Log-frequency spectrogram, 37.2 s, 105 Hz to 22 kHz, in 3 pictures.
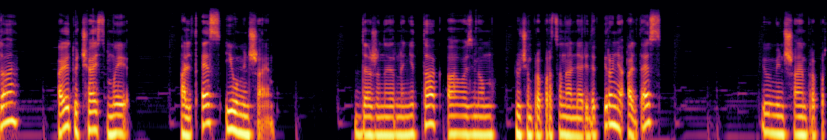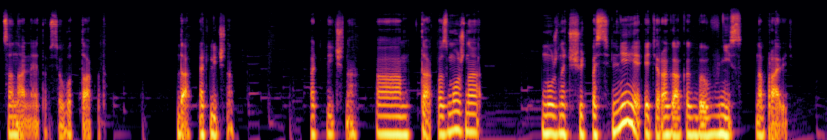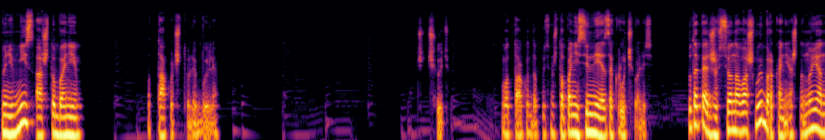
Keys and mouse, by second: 0.7 click, 1.1 shift+middle click, 2.9 alt+s, 5.8 ctrl+z, 7.0 click, 9.4 alt+s, 16.0 click, 18.8 click, 19.7 g, 20.7 click, 21.0 g, 24.1 g, 25.3 click, 25.4 g, 29.9 click, 30.6-32.4 drag, 32.9 shift+middle click, 35.3 click, 36.9 click.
